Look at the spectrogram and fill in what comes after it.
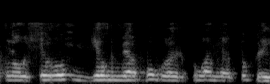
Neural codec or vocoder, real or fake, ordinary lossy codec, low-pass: codec, 24 kHz, 1.5 kbps, HILCodec; fake; MP3, 48 kbps; 7.2 kHz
